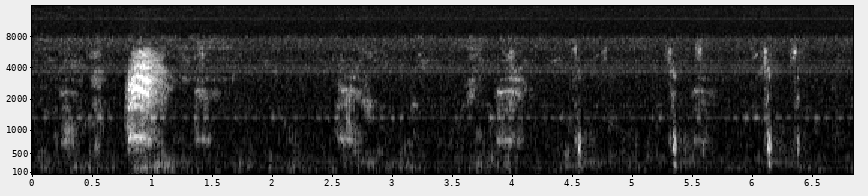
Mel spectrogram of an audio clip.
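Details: In the Doñana National Park marshland of Spain, a ringed red-knobbed coot utters one loud, rasping, broadband call early on, followed by several fainter, shorter notes and clicks over quiet wetland background.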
